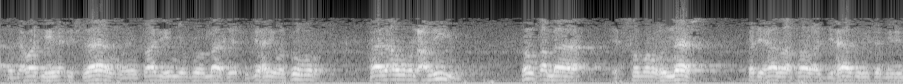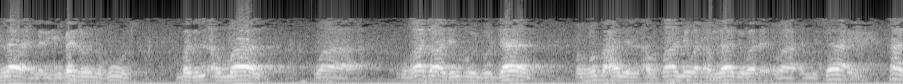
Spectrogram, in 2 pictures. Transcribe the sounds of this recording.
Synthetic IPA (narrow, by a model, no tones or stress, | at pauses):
wɪd̪aʕwat̪ɪhɪmɪlʔɪslaːmwɪʔɪnqɑːd̪ɪhɪmːɪnðˤʊlʊmaːt̪ld͡ʒahlwɪlkʊfɾ | haːðaʔamɾʕɑðˤiːm | fawqama | jt̪ɑ̥sɑwːɑɾˤʊhʊnːaːs | falɪhaːðasˤɑːɾˤɑld͡ʒɪhaːd̪fiːsabiːlɪlːaːhʔalːaðiːhibad̪lʊnːʊfuːs | wɪbad̪lɪlʔamwaːl | wʔɪ | mʊɣaːd̪ɑɾˤɑt̪ɪlɪlbʊld̪aːn | wɪlɣʊbaʕalɪlʔɑ̰wt̪ˤɑːliwɪlʔawlaːd̪wwɪnːɪsaːʔ | haː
